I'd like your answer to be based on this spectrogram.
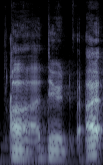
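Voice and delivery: ordinary talk, nothing marked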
